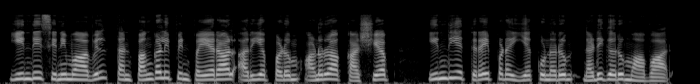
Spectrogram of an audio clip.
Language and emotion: Tamil, neutral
